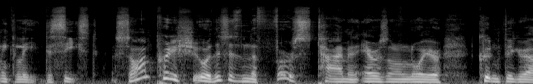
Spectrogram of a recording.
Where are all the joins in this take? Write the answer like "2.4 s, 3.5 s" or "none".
1.1 s

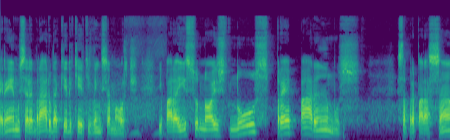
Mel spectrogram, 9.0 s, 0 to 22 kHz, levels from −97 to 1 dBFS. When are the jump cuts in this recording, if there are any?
1.0 s, 1.7 s

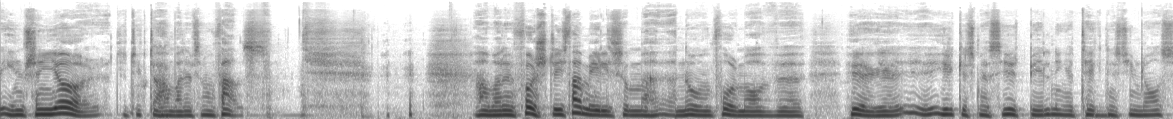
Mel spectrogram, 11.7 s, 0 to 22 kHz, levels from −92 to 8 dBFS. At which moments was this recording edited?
1.9 s, 5.7 s, 6.8 s

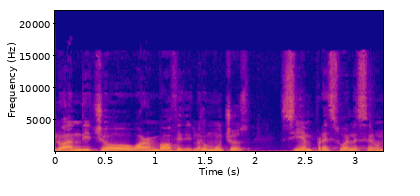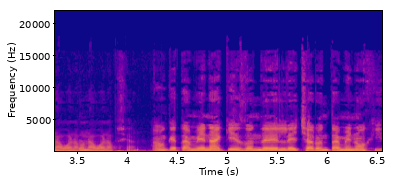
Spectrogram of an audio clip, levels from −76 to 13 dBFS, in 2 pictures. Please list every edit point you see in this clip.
1.4 s, 3.5 s

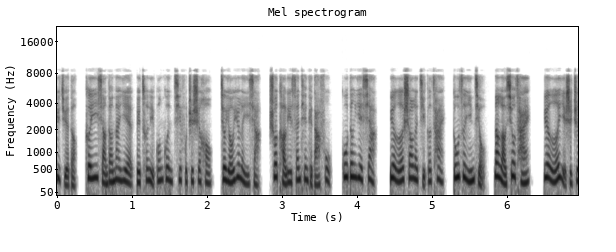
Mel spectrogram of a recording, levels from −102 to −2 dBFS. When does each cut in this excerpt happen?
5.8 s

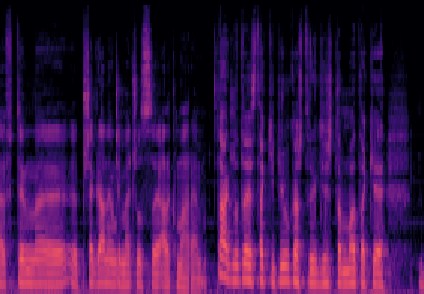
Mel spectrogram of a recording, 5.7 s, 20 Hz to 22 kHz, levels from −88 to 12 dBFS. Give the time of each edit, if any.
1.5 s

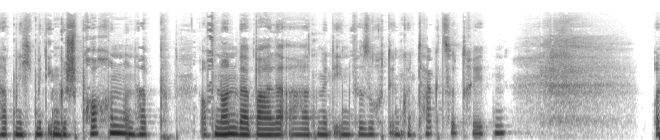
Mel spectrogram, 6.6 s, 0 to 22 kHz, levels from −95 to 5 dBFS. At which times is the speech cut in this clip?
1.9 s

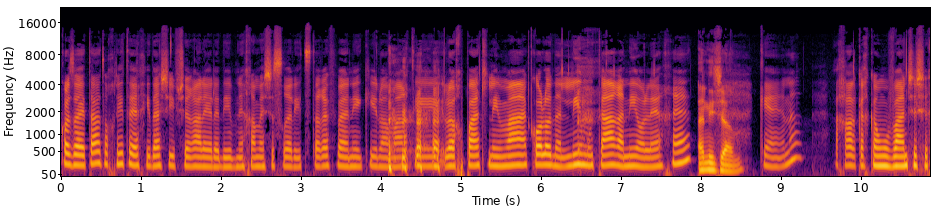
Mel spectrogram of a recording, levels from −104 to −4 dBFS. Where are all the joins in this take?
none

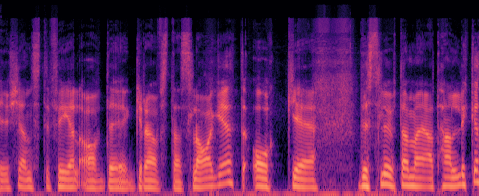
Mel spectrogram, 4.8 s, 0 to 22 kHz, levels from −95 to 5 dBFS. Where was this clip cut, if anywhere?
none

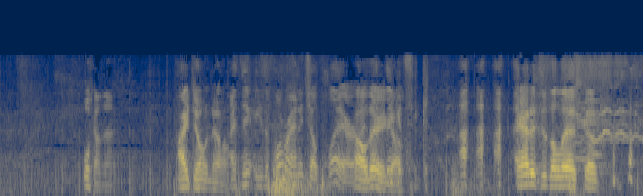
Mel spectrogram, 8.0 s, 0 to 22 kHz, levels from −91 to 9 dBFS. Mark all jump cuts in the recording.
1.1 s

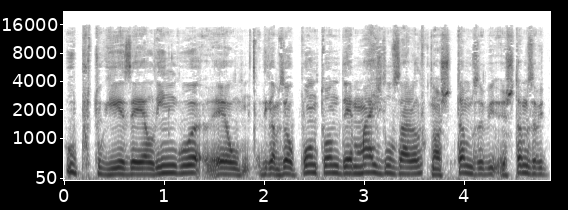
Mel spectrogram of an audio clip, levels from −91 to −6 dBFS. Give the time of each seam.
3.2 s, 3.6 s

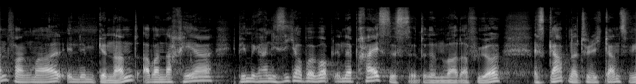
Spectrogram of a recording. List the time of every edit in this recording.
1.0 s, 5.3 s

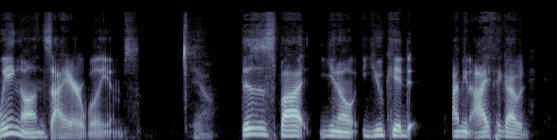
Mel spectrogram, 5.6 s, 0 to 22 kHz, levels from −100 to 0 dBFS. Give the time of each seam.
2.2 s, 4.4 s

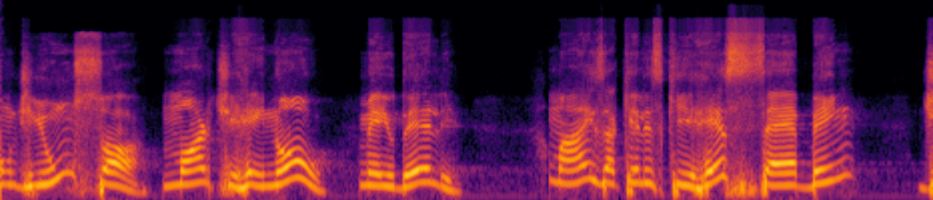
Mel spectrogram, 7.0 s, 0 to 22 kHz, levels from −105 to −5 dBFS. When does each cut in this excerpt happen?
1.2 s, 2.7 s, 4.1 s

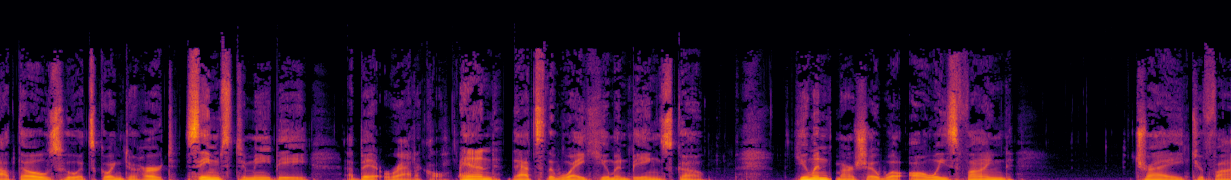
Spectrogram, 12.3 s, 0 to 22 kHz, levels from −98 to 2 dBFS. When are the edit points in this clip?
1.8 s, 2.7 s, 4.5 s, 8.3 s

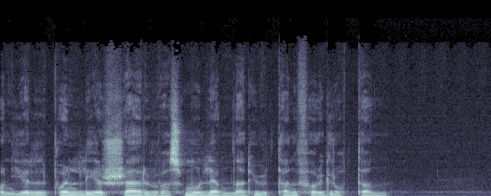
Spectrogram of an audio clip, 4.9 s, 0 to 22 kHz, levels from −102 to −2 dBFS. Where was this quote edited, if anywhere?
none

